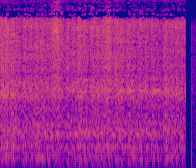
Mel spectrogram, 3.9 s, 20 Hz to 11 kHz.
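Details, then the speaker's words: Bajaj Pulsar 150 single-cylinder after a timing chain replacement and fresh engine oil, started in two clicks: smooth, steady even idle, the earlier chain rattle gone, then it cuts off; normal idle after repair. "तो आप लोग गौर से सुन ली जिसकी आवाज एकदम चली गई यह जो खड़-खड़ थी वह सब चली गई है"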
